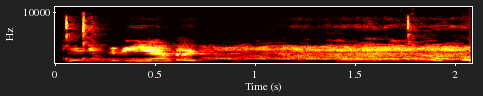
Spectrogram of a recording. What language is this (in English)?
Spanish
